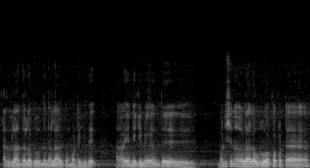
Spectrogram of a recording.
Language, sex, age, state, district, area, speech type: Tamil, male, 18-30, Tamil Nadu, Ariyalur, rural, spontaneous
